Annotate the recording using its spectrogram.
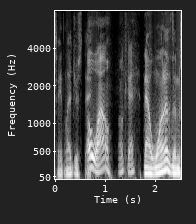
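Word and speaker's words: St Leger's Day: They said that's how it's pronounced, St. Ledger's Day. Oh, wow. Okay. Now, one of them said someone snooty would say it's called Salinger's Day.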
